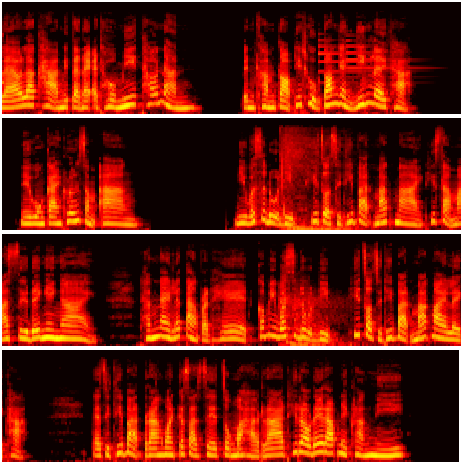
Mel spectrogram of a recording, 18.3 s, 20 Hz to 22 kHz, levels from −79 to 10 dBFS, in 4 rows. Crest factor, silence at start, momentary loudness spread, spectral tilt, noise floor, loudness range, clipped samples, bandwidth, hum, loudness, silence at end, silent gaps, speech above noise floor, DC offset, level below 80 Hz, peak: 18 dB; 0 s; 8 LU; -5 dB/octave; -71 dBFS; 4 LU; under 0.1%; 16.5 kHz; none; -23 LUFS; 0.55 s; 2.05-2.36 s, 4.67-4.71 s, 6.06-6.83 s; 48 dB; under 0.1%; -50 dBFS; -6 dBFS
